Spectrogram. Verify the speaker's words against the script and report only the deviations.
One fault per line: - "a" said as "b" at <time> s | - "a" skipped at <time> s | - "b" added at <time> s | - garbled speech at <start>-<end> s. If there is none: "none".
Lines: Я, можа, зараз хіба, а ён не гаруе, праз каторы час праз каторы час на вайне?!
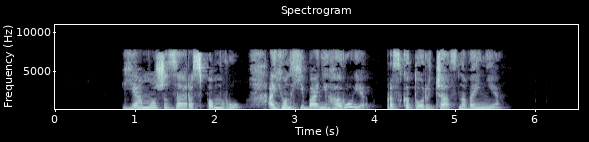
- "хіба" said as "памру" at 1.9 s
- "хіба" added at 3.0 s
- "праз каторы час" skipped at 5.0 s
